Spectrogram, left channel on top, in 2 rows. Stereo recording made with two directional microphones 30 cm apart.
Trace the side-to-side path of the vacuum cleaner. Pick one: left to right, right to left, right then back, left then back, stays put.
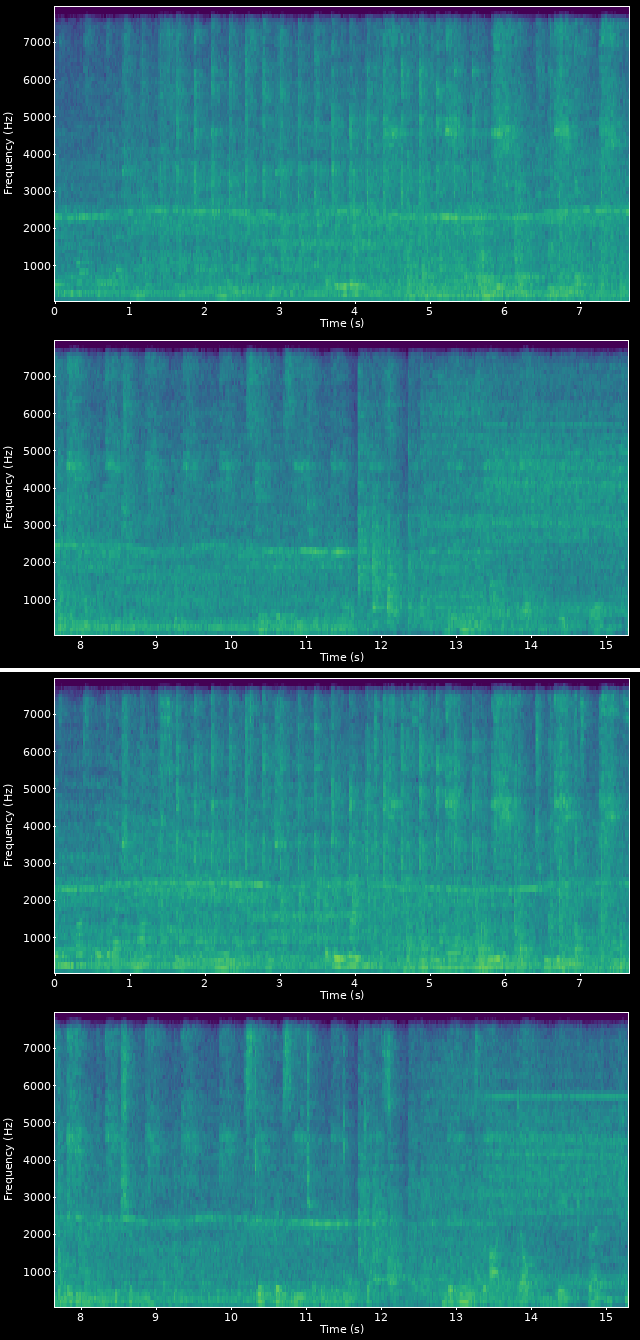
right to left.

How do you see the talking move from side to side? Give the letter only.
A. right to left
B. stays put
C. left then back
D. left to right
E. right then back
B.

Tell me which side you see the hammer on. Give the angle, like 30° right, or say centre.
10° right.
